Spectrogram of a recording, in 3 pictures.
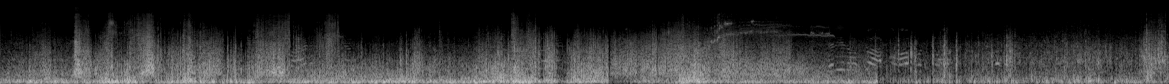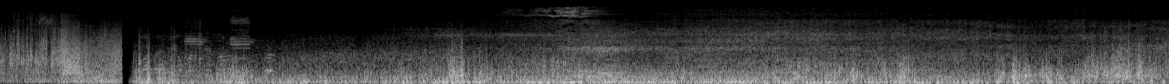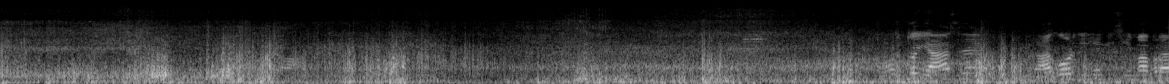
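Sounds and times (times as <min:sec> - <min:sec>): road noise: 0:00.0 - 0:35.0
wind buffeting microphone: 0:00.0 - 0:35.0.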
